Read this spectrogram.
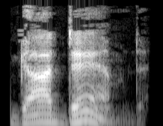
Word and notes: goddamned: British English

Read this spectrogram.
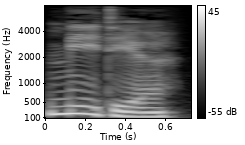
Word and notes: media: British English

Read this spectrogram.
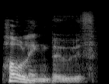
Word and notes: polling booth: British English

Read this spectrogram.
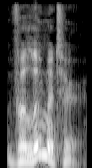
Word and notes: volumeter: British English

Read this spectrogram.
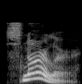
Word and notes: snarler: British English

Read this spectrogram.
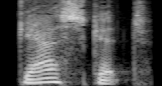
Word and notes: gasket: American English

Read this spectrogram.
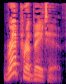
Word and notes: reprobative: British English

